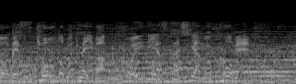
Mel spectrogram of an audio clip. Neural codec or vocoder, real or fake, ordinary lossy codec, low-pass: codec, 16 kHz, 16 kbps, FreqCodec, larger model; fake; none; none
